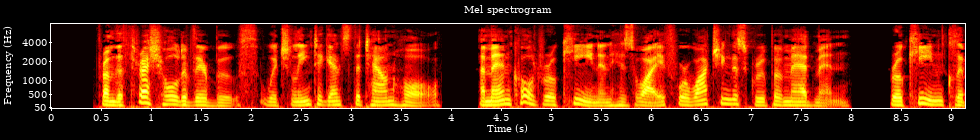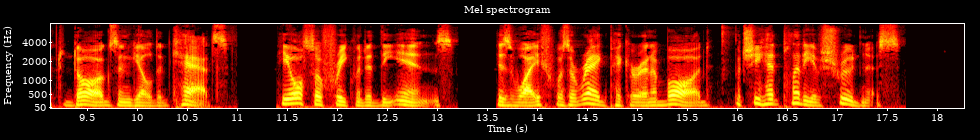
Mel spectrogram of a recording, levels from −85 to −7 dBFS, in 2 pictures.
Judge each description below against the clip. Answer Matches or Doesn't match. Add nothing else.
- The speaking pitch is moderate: Doesn't match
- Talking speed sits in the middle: Matches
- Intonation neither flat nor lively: Matches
